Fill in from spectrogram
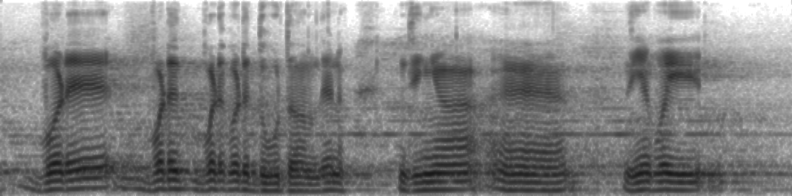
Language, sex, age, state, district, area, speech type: Dogri, male, 30-45, Jammu and Kashmir, Udhampur, urban, spontaneous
